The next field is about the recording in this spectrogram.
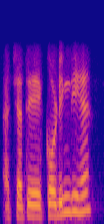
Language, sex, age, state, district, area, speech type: Punjabi, male, 18-30, Punjab, Ludhiana, urban, conversation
